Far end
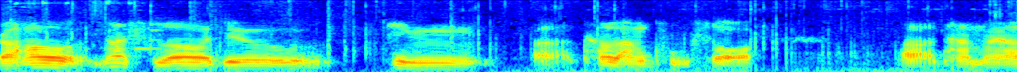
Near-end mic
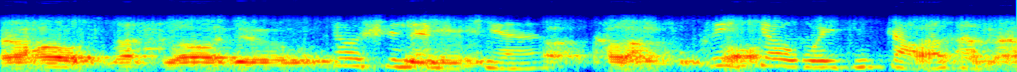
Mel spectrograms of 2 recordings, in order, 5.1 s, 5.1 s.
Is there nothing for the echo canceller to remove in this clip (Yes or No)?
No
